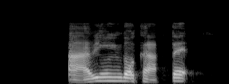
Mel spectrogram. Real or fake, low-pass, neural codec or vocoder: fake; 7.2 kHz; codec, 16 kHz in and 24 kHz out, 1.1 kbps, FireRedTTS-2 codec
